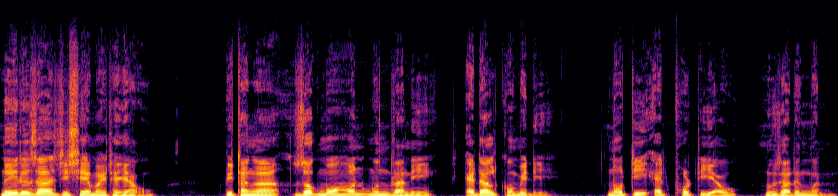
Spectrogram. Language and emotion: Bodo, neutral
